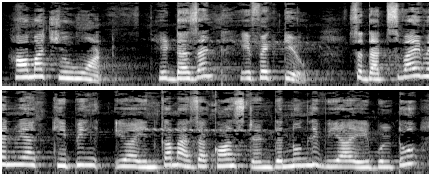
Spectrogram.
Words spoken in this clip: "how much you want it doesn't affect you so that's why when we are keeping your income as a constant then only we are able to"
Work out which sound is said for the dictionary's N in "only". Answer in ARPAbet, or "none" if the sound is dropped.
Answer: N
